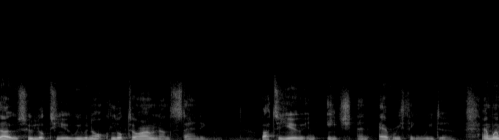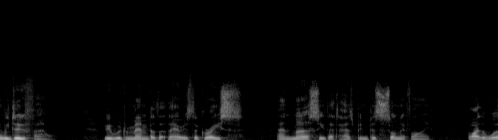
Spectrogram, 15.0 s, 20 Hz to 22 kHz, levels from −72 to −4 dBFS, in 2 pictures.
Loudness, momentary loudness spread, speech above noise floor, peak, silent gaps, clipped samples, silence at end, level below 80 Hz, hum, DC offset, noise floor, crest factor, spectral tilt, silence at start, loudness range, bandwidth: -34 LUFS; 15 LU; 33 dB; -14 dBFS; none; under 0.1%; 0 s; -62 dBFS; none; under 0.1%; -67 dBFS; 22 dB; -5 dB/octave; 0 s; 5 LU; 10.5 kHz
